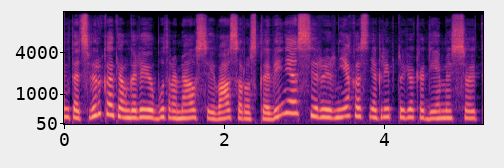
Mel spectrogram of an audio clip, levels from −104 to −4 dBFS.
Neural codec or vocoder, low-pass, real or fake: codec, 44.1 kHz, 7.8 kbps, Pupu-Codec; 14.4 kHz; fake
